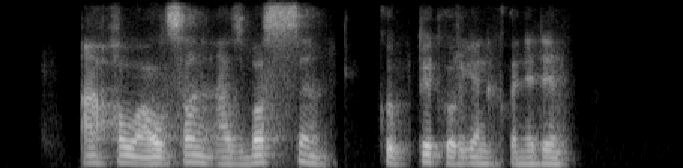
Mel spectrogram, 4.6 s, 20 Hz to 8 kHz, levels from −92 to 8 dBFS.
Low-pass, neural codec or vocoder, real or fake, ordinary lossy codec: 7.2 kHz; codec, 16 kHz, 0.8 kbps, ZipCodec; fake; Opus, 16 kbps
